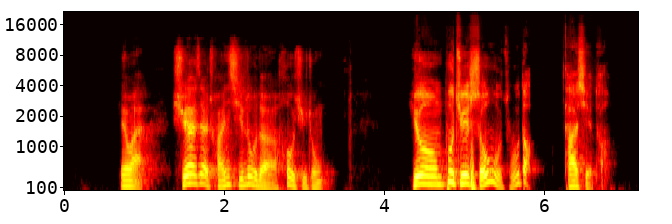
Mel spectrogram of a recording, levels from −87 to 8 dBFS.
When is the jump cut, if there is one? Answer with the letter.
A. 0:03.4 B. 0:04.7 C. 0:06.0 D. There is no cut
C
